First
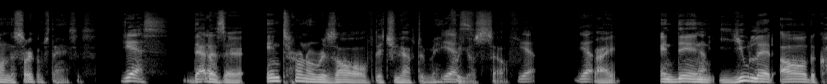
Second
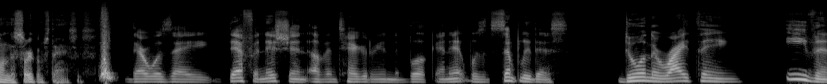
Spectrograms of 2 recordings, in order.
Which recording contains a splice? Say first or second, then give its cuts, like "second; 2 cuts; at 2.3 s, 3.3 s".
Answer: second; 2 cuts; at 1.2 s, 4.8 s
